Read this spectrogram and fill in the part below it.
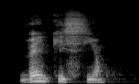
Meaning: first-person plural imperfect subjunctive of vaincre
- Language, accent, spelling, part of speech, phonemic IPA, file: French, Canada, vainquissions, verb, /vɛ̃.ki.sjɔ̃/, LL-Q150 (fra)-vainquissions.wav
